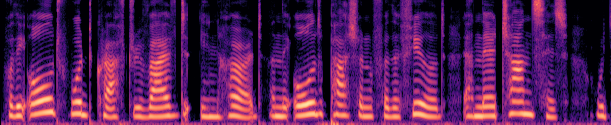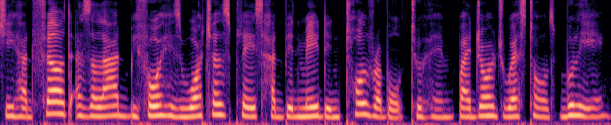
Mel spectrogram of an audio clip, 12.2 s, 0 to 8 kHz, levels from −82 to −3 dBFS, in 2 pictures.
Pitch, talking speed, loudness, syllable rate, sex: 225 Hz, 185 wpm, -18 LUFS, 4.8 syllables/s, female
